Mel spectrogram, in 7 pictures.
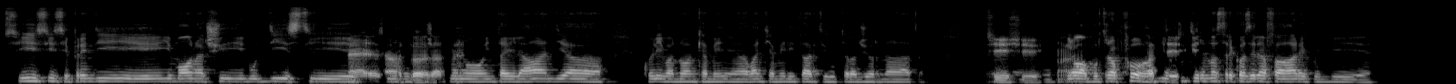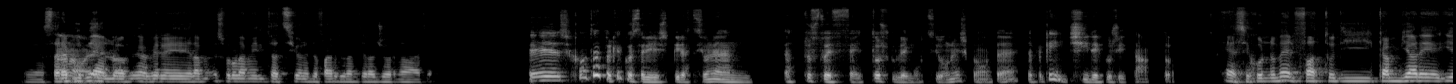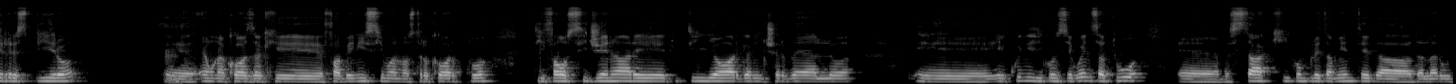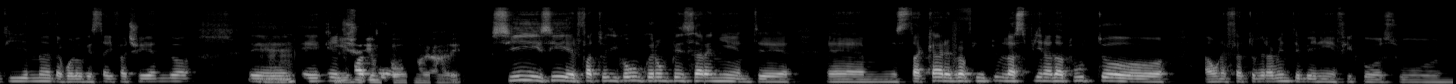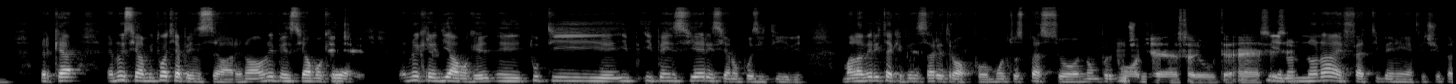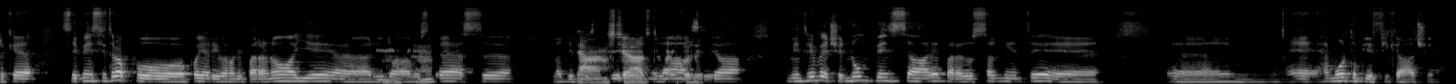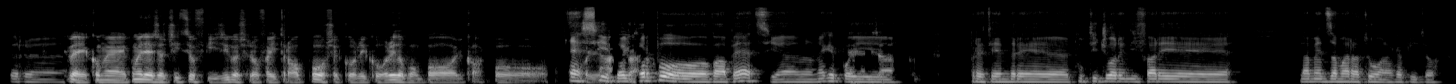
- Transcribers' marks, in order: drawn out: "prendi"; laughing while speaking: "esatt"; laughing while speaking: "purtroppo"; drawn out: "ehm"; "proprio" said as "propio"; other background noise; drawn out: "tutto"; drawn out: "tutti"; drawn out: "troppo"; drawn out: "paradossalmente"; drawn out: "corpo"; drawn out: "fare"
- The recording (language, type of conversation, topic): Italian, podcast, Come ti aiuta la respirazione a ritrovare la calma?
